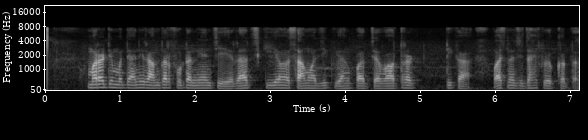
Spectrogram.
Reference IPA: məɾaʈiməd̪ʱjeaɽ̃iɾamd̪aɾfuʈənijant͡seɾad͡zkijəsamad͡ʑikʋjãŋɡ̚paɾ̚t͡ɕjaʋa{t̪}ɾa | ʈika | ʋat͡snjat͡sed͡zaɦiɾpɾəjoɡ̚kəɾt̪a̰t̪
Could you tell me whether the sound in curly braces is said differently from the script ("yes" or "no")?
no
